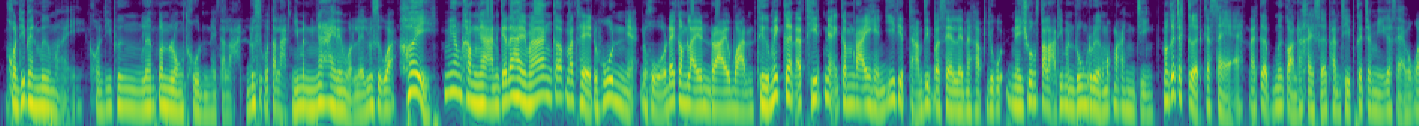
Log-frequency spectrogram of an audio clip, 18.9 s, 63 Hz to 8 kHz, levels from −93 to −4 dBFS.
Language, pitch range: Thai, 120-150 Hz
